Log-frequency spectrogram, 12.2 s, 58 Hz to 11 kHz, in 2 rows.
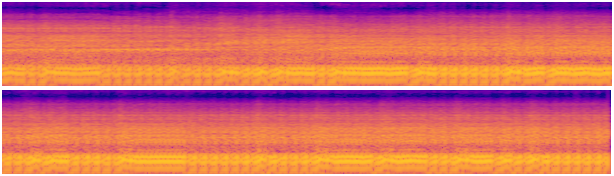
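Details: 2009 Yamaha R6 at a deep, lumpy idle with an uneven, stumbling exhaust beat instead of a smooth four-cylinder hum; a misfire from a failing ignition coil.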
